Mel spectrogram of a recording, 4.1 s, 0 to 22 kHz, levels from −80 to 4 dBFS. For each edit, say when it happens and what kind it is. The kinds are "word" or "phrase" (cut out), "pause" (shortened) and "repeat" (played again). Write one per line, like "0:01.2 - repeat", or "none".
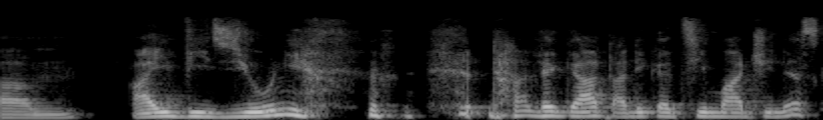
none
